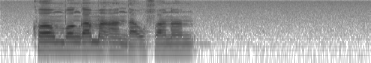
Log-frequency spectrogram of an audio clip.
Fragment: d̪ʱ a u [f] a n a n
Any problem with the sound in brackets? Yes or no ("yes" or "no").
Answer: no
